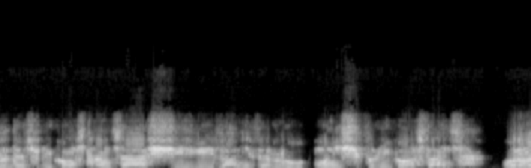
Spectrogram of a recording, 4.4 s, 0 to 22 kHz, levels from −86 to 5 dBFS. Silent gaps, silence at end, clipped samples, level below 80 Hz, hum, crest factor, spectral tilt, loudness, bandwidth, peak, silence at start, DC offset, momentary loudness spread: none; 0 s; under 0.1%; -72 dBFS; none; 16 dB; -0.5 dB/octave; -15 LUFS; 8.4 kHz; 0 dBFS; 0 s; under 0.1%; 11 LU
